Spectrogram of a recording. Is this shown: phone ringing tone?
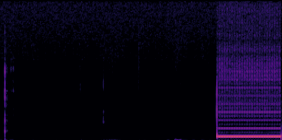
yes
